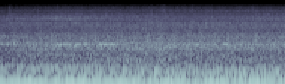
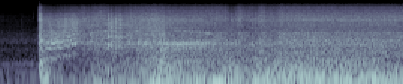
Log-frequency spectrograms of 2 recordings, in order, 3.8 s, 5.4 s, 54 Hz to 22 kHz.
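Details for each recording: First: 1974 Ford Bronco after replacing both fuel tank senders, just started: deep, even low rumble with no misses, knocks or ticks; idles smooth and healthy. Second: 1974 Ford Bronco, fuel tank out for rust repair and both sending units replaced, lines empty: steady starter whirr, engine turns over evenly but never catches; no fuel reaching the carburetor yet.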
